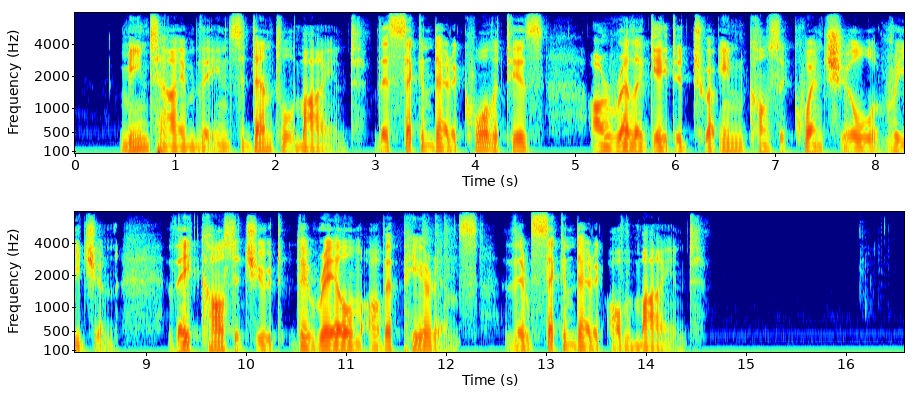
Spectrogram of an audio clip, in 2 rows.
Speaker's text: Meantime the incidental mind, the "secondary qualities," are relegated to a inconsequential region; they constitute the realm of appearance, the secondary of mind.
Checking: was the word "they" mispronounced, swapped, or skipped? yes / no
no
